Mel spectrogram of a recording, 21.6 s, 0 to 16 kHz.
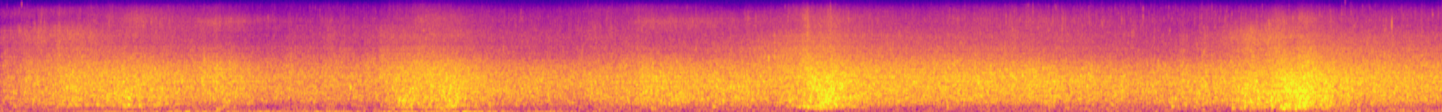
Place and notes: binz: strand - the city, the country & me: beach
waves
the city, the country & me: march 4, 2013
